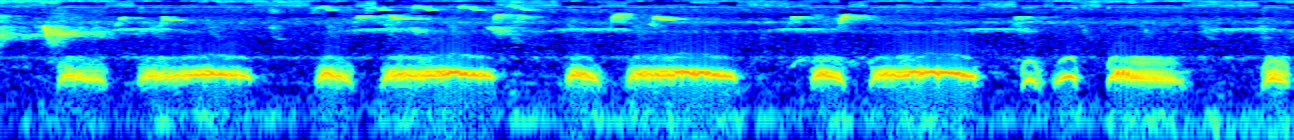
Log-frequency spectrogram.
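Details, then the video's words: Spotted dove from Ninh Thuận, Vietnam, giving loud, mellow, low coos in repeated phrases: short notes alternating with longer drawn-out hoots, about one per second, with faint high chirps of other birds behind. "The Sound Of dove"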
